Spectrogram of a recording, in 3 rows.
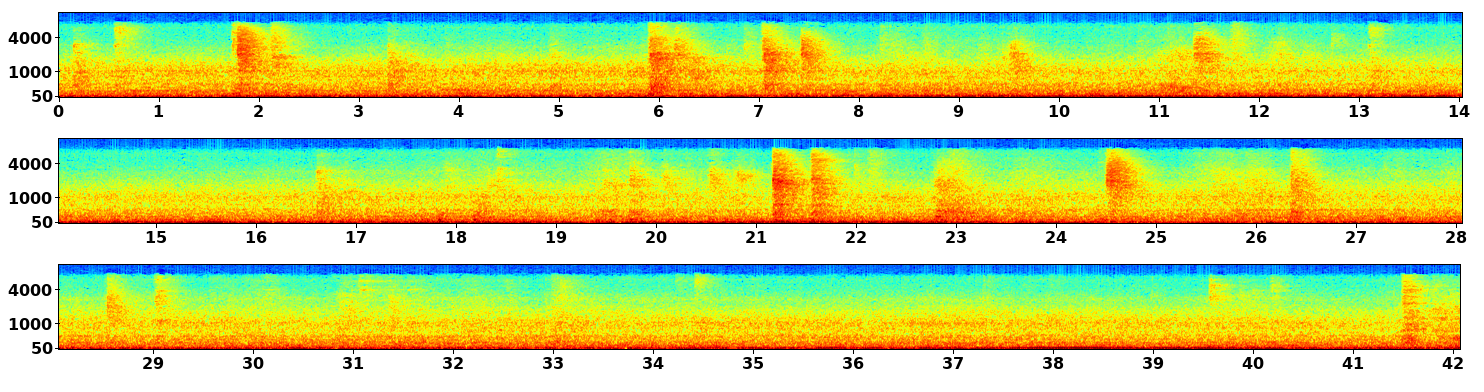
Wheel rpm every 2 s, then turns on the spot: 0, 0, 0, 0, 0, 0, 0, 0, 0, 0, 0, 0, 0, 0, 0, 0, 0, 0, 0, 0, 0.
none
